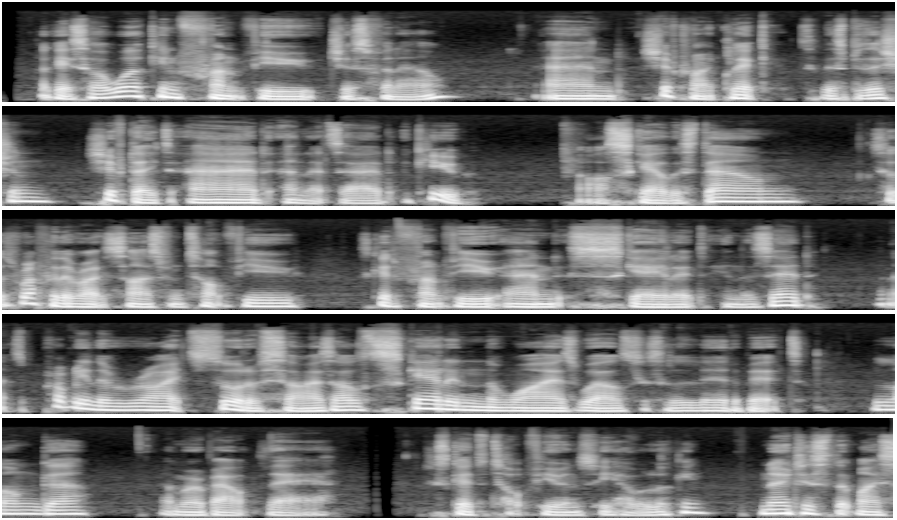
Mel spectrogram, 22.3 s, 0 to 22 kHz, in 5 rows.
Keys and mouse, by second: 0.0 KP_7, 4.8 shift+a, 7.1 s, 10.6 KP_1, 11.8 s, 12.0 z, 14.5 shift+middle click, 14.6-15.1 shift+middle drag, 15.8 s, 16.1 y, 16.8 drag, 18.4 middle click, 19.0-19.7 middle drag, 19.8 KP_7.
